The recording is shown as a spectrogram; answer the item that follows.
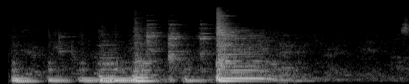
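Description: Acoustic guitar played alone: a quick series of plucked notes and chords, then a final chord a little past two seconds in that rings out and fades away.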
